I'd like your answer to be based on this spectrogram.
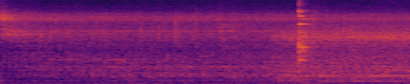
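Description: Dark chilli sauce mixed with tomato sauce goes into a pan of frying chicken, giving a steady, moderate sizzle throughout, with one sharp utensil clink against the pan near the end and no talk.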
